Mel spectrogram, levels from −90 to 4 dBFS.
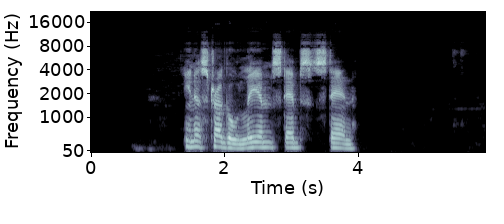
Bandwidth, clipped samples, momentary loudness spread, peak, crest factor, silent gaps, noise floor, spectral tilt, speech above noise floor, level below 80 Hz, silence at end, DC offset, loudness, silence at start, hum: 12 kHz; under 0.1%; 9 LU; 0 dBFS; 20 dB; none; -88 dBFS; -2.5 dB/octave; 71 dB; -60 dBFS; 1.95 s; under 0.1%; -14 LUFS; 1.4 s; none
